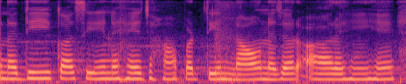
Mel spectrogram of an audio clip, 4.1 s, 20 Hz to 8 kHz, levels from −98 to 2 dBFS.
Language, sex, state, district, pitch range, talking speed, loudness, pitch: Hindi, female, Uttar Pradesh, Varanasi, 200-215 Hz, 175 wpm, -20 LUFS, 205 Hz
